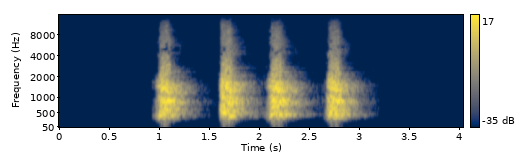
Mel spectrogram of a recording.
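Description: A dog barking four times in quick, evenly spaced succession, each bark loud and short.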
